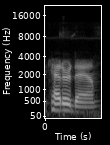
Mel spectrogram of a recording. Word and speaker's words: Ketterdam: Of course, it takes place in a city called Ketterdam, based on we know, of course, Amsterdam, and I think, do you pronounce it Ketterdam? – I just say Ketterdam.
